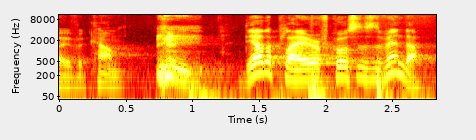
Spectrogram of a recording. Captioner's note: coughs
